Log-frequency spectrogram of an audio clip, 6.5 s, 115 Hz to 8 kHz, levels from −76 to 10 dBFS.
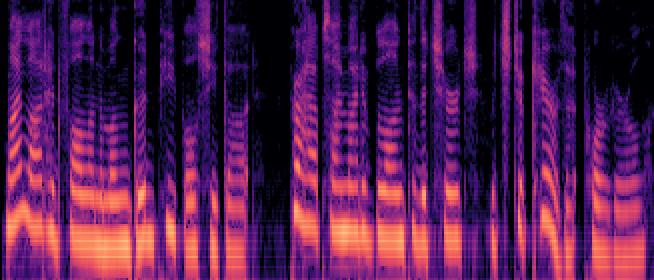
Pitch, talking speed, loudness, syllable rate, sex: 215 Hz, 230 wpm, -16 LUFS, 5.2 syllables/s, female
